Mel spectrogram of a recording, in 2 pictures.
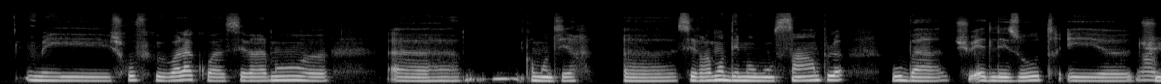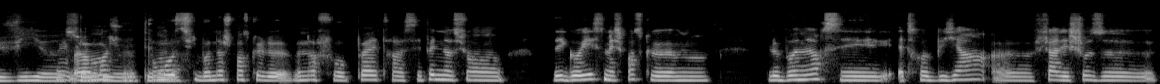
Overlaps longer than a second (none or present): present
